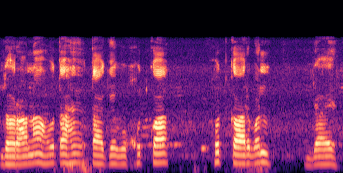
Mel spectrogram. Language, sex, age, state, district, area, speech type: Urdu, male, 60+, Uttar Pradesh, Rampur, urban, spontaneous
